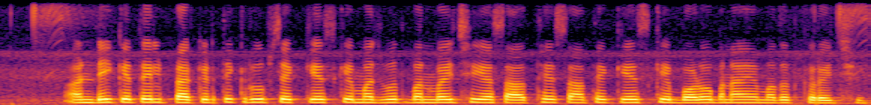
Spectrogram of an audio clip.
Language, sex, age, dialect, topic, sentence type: Magahi, male, 18-24, Western, agriculture, statement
